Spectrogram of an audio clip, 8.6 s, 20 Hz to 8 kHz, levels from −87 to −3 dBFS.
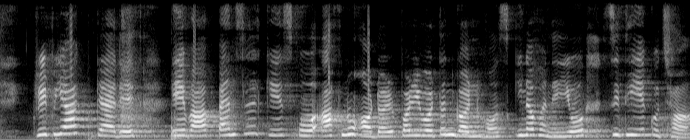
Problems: background sounds at intervals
